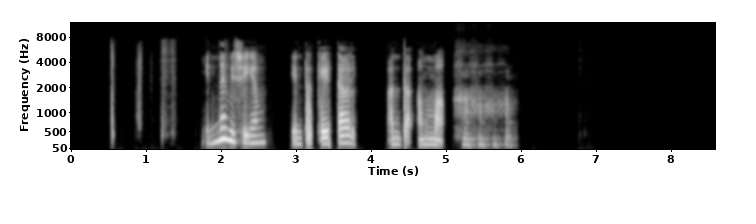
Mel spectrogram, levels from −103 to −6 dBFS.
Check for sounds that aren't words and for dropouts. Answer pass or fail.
fail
